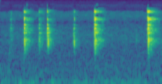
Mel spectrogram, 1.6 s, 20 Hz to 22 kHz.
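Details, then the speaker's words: Idler pulley for a Wheelhorse Raider 9 drive belt: the new replacement pulley spins but has slight bearing play, giving light, sharp, uneven metallic clicks as it is rocked; bearing play click in a new part. "I mean, it spins all right, but there's a little bit of movement in the bearing,"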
